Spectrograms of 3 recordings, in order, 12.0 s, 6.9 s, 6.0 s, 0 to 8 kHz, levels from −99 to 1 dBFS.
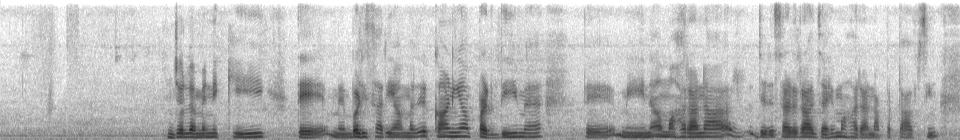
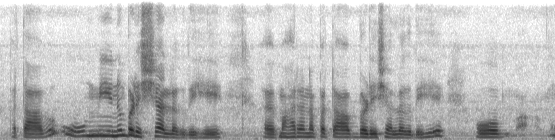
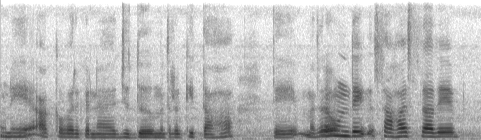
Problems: none marked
